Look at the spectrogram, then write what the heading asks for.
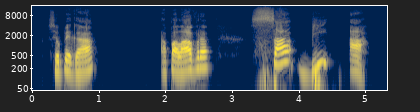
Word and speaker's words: sabiá: Por exemplo, aqui, ó, se eu pegar a palavra sabiá. Ó, palavra sabiá. Ela é acentuada e o acento vai indicar que a tônica é a última.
